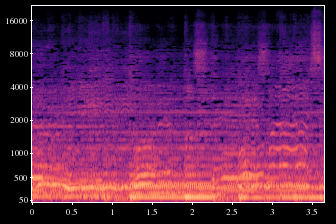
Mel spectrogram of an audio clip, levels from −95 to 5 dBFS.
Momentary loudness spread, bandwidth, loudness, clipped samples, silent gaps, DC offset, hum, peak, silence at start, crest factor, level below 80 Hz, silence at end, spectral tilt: 4 LU; 10.5 kHz; -16 LUFS; under 0.1%; none; under 0.1%; none; -2 dBFS; 0 s; 12 dB; -36 dBFS; 0 s; -8.5 dB/octave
